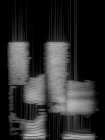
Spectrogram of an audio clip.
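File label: "索取", Mandarin Chinese; chinese-flashcards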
